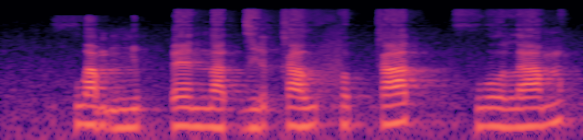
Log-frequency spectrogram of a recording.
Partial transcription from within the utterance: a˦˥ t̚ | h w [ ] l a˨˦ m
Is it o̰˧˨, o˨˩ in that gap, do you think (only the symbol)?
o˨˩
